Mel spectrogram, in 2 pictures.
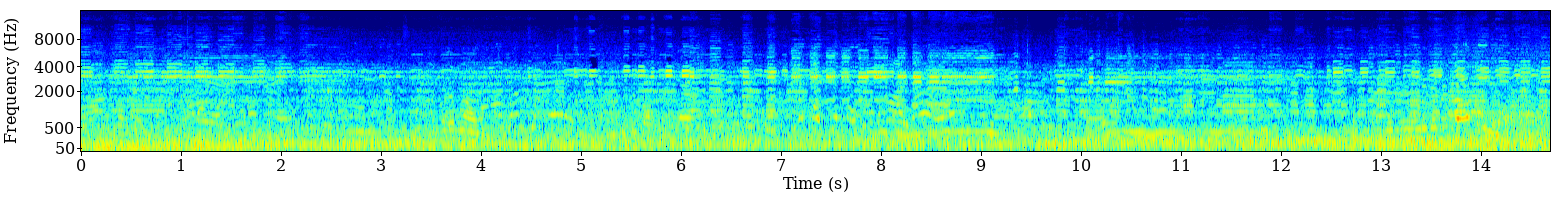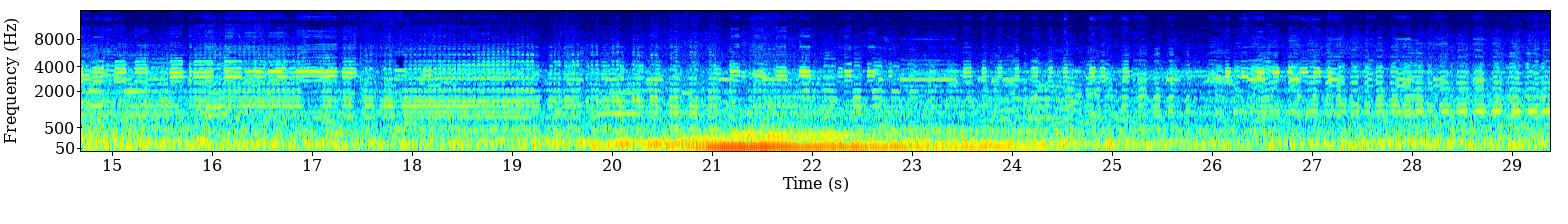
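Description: Many motorcycle engines hum and drone as a long convoy rides past.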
